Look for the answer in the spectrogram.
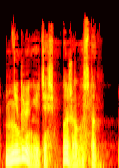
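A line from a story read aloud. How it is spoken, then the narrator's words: Quiet. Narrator (Russian): негромко произнес король Билли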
